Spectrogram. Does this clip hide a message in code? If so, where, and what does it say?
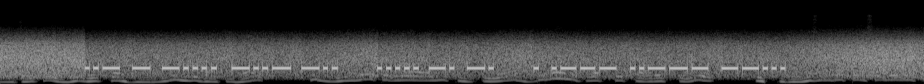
Yes: Morse code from 0.8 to 7.9 s, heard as a keyed tone, hand-sent with a straight key, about 27 wpm, 760 Hz, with radio static and speech in Hindi. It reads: UT6XD 5NN EJ27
